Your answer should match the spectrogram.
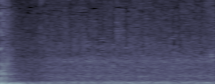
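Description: Steady low background hum of a room heard through a microphone, with no distinct events. The last syllable of a man's speech trails off at the very start.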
